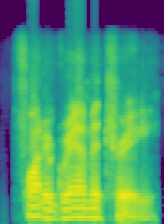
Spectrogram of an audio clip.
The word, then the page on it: photogrammetry: American English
